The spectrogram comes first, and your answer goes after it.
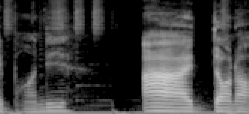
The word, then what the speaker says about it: Bondi: Bondi. Bondi. That's how you... Why would I care about that? How you pronounce that?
